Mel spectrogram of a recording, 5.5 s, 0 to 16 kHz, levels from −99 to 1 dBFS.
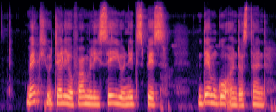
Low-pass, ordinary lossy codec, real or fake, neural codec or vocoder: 14.4 kHz; none; real; none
